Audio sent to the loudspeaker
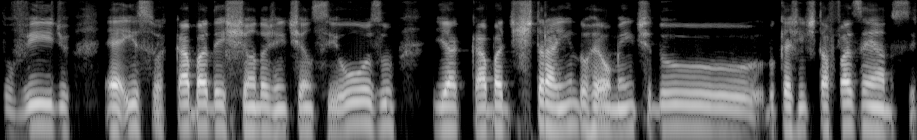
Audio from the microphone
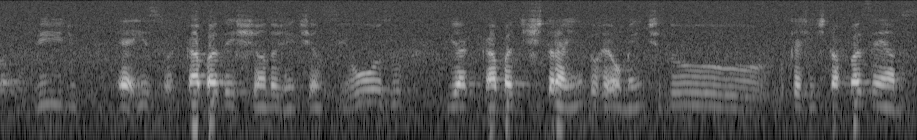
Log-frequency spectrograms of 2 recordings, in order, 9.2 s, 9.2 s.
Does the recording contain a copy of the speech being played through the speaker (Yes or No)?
Yes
